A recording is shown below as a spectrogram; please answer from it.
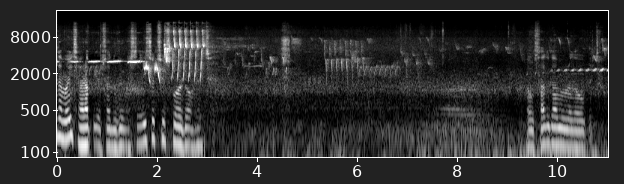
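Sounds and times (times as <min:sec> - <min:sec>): fast high bird trill: 0:00.0 - 0:03.0
small birds chirping: 0:00.0 - 0:11.0
low background rumble: 0:06.9 - 0:10.2.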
